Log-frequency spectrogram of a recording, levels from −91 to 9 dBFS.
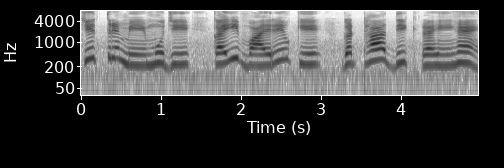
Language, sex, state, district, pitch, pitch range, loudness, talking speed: Hindi, female, Madhya Pradesh, Katni, 245 Hz, 230-290 Hz, -17 LUFS, 120 wpm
